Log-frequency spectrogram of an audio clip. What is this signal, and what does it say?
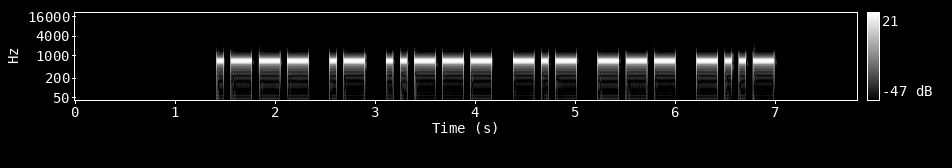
Morse code, heard as a keyed tone, about 17 wpm, 700 Hz. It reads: JA2KOX
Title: DXCC-100 Call Signs - 6 Characters - 17wpm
